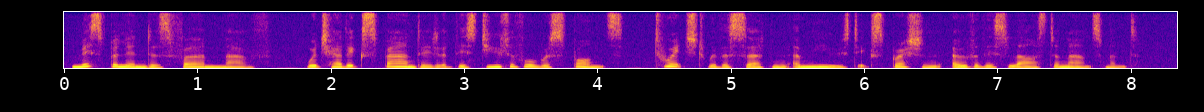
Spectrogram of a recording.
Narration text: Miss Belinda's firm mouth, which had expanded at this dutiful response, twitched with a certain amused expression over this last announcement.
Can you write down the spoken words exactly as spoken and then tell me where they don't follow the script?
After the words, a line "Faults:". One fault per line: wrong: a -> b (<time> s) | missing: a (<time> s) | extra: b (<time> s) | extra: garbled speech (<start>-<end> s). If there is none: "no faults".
Miss Belinda's firm mouth, which had expanded at this dutiful response, twitched with a certain amused expression over this last announcement.
Faults:
no faults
